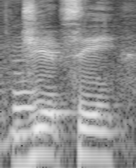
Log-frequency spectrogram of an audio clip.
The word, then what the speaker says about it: Gypsy: And I've jumped on to help you guys out here at the Rambling Gypsy podcast. That's a hard G on there, folks.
